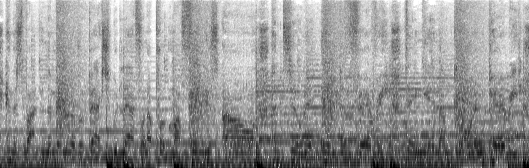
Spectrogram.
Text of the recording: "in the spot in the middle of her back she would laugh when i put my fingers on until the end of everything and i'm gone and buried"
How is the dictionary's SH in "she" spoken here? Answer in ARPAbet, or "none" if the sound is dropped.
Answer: S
